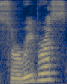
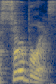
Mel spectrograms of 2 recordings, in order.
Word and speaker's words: Cerberus: um uh it's uh is it cerebris I think it is it's not Sarah um uh God I can never remember how to pronounce this but back in our walls um uh a Cerberus that's what it is Cerberus um and uh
